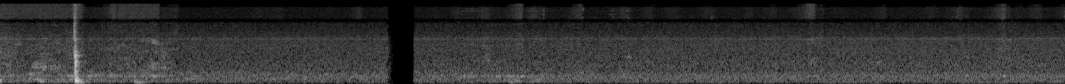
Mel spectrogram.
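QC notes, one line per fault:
3.87–4.15 s, long network dropout: the speech breaks off and the last sound is stretched into a fading buzz. About 255 ms is filled in this way, roughly 190 ms of it near-silence, before speech resumes, with about 260 ms of the original audio absent. This likely comes from packets failing to arrive. The receiver's concealment repeats and decays the final fragment until it has nothing left to extend. When playback rejoins the live stream, the missing section is skipped.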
